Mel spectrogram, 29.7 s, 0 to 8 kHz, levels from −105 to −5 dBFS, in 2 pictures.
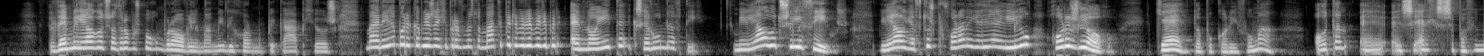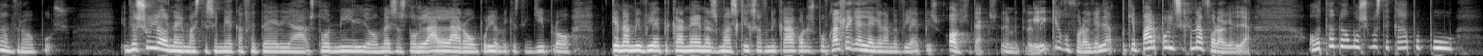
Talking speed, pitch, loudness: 210 wpm, 220 Hz, -25 LUFS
